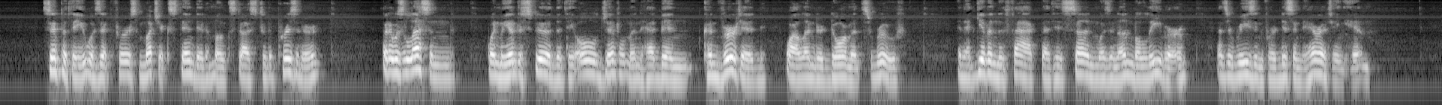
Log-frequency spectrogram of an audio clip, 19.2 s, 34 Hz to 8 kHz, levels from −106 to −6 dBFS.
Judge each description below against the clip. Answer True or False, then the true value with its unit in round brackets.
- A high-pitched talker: False (140 Hz)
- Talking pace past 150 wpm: False (145 wpm)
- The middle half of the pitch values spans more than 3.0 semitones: True (3.8 semitones)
